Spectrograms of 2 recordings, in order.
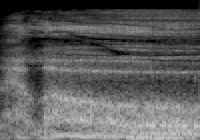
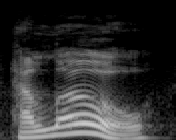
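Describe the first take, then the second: First: It is said in a scary, spooky voice. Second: It is said in a plain, low-energy way.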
